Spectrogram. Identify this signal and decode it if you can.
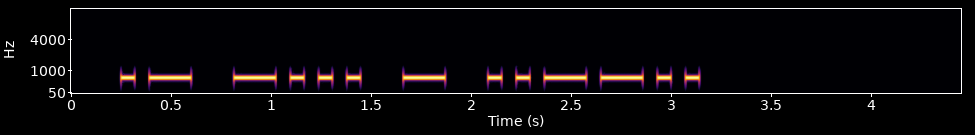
Morse code, heard as a keyed tone, about 17 wpm, 700 Hz. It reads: ABT?
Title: Sentences from Top 100 Words and Abbreviations 17wpm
